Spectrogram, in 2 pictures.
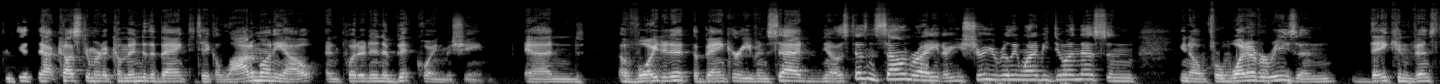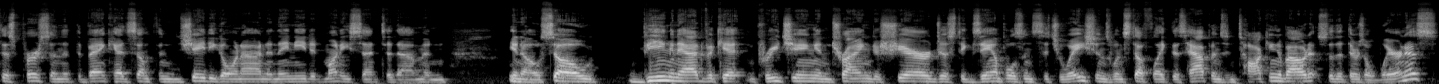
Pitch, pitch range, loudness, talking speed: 140 Hz, 125-160 Hz, -18 LUFS, 210 wpm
